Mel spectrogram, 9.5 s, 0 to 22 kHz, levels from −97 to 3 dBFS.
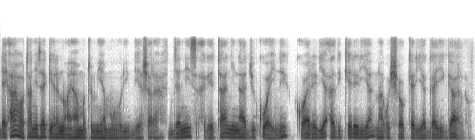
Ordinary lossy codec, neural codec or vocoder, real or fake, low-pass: none; codec, 16 kHz, 0.8 kbps, ZipCodec; fake; 7.2 kHz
